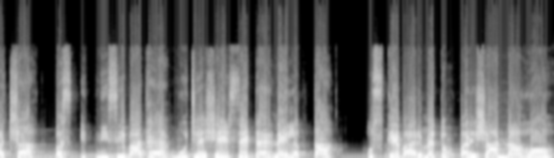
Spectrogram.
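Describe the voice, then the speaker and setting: In a cartoonish character voice at an extremely high pitch, a woman speaks at a fairly slow pace with hardly any pauses, with clear music in the background. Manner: calm.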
